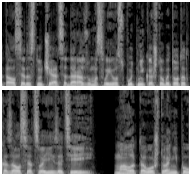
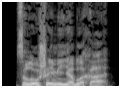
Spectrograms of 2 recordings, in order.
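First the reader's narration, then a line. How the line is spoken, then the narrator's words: Snapping. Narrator (Russian): огрызнулся старатель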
